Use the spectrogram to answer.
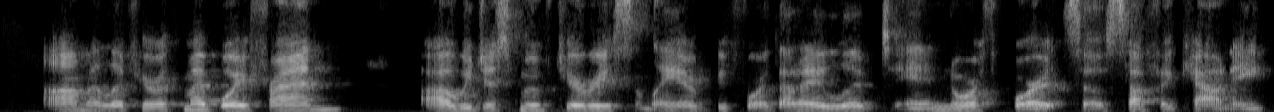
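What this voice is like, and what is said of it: Long Island American accent. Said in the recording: “Can you tell by the accent? ... our listeners can tell by all three of our accents that we're all from Long Island ... the way we butcher the English language here on Long Island”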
